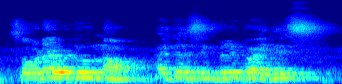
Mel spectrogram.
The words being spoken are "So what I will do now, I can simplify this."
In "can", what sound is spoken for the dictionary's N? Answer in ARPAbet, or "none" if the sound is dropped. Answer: L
